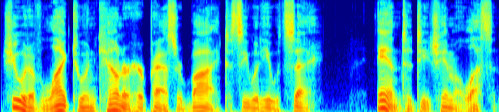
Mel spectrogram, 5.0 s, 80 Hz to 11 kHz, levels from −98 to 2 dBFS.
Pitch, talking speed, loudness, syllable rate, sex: 95 Hz, 250 wpm, -21 LUFS, 6.0 syllables/s, male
